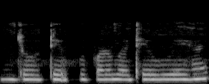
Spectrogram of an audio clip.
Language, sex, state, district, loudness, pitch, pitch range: Hindi, female, Bihar, Purnia, -25 LUFS, 230 Hz, 225-230 Hz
